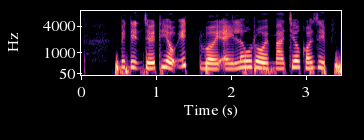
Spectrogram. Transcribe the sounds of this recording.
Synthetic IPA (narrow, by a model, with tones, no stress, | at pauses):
mi˨ənɗḭ˧˨ŋ̟zəː˨˦jt̪ʰḭ˧˨əwʔi˦˥t̚vəː˨˦jʔə˨˦jlə˧wzo˨˩jmaː˨˩t͡ɕɨ˧əkɔ˨˦zi˨˩p̚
